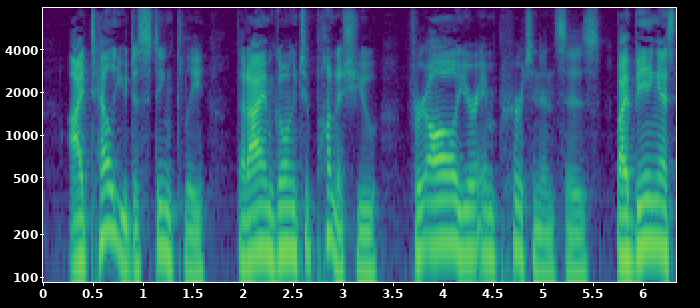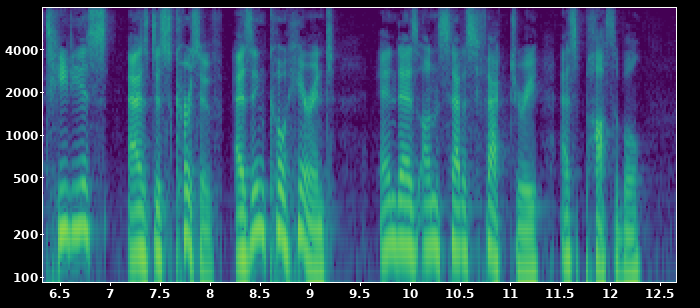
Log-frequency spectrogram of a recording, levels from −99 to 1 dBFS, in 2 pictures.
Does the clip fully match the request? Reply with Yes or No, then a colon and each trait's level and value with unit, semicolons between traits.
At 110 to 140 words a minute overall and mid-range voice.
Yes: slow, 135 wpm; medium, 145 Hz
